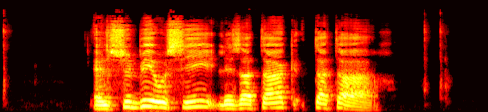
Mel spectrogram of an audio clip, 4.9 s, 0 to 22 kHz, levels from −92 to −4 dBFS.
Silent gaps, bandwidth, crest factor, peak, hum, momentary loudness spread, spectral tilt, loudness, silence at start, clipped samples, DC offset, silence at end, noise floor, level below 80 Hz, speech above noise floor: none; 12.5 kHz; 16 dB; 0 dBFS; none; 10 LU; -3 dB/octave; -14 LUFS; 0.95 s; under 0.1%; under 0.1%; 1.15 s; -79 dBFS; -62 dBFS; 65 dB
